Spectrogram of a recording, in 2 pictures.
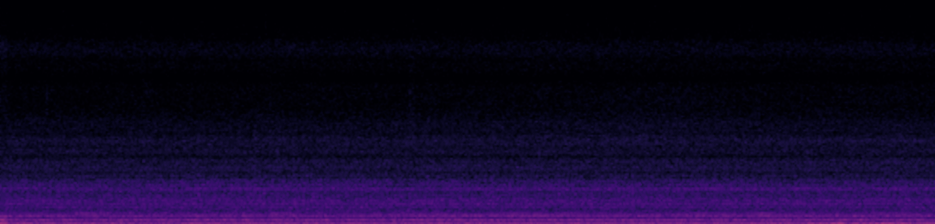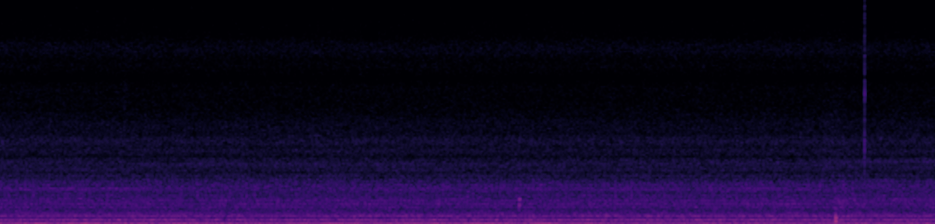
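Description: Quiet room tone: a steady low hum under a faint even hiss, with no distinct events.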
